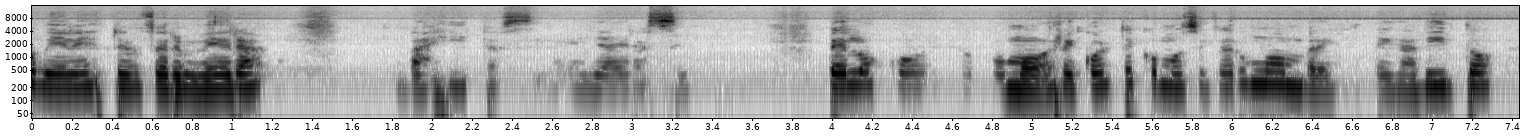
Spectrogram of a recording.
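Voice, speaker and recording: A woman's voice: medium pitch, dark tone, a little hiss or hum, poor audio. A woman preacher telling a personal testimony in a sermon, speaking with emotion and addressing the congregation directly.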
